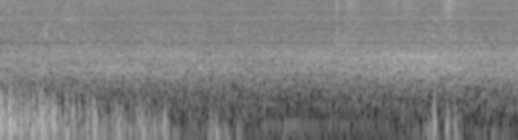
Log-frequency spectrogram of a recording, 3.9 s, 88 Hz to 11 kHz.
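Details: Percheron cross mare named Princess moving in a paddock on July 20, 2013: a quick, irregular run of dull low thuds through the first two seconds, then quieter background rumble with a few more thumps near the end.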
